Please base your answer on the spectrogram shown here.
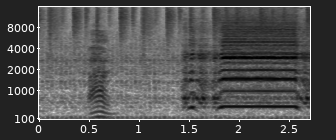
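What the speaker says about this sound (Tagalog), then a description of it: "ang paborito ko dito, itong kanyang busina" A 1932 Ford Sports Coupe horn toots twice, a short honk then a longer sustained blare, over a low engine rumble and background voices.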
